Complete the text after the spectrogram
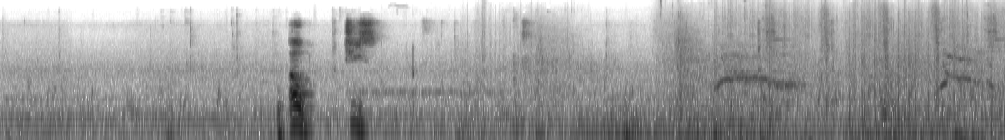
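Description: Water swirls and rumbles low as a shark swims.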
